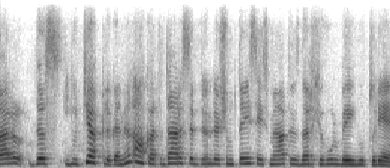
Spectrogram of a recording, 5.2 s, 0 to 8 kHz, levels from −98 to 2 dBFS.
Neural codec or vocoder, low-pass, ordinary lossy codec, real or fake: codec, 16 kHz, 1 kbps, X-Codec, HuBERT features, trained on LibriSpeech; 7.2 kHz; Opus, 16 kbps; fake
